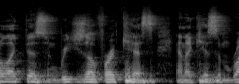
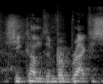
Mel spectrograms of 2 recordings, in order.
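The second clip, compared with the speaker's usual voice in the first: ordinary talk, nothing marked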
